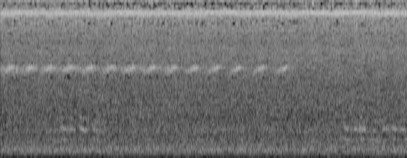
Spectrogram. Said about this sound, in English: That's the marvellous sound of frogs, and uh, there's some outstanding frogs here in Australia. And I uh, love the way they sing that all chirp, chirp, chirp, chirp, chirp.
